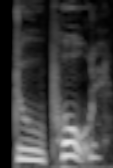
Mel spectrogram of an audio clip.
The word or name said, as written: duopol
